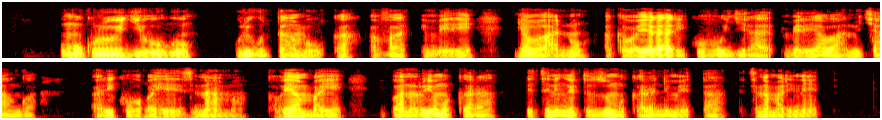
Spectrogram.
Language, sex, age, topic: Kinyarwanda, male, 18-24, government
